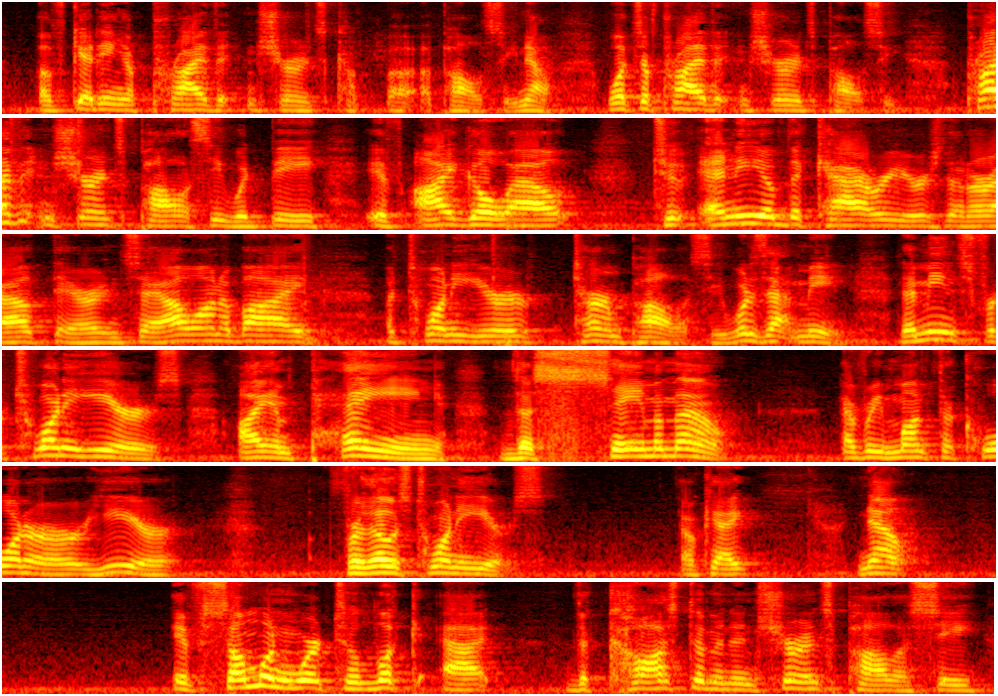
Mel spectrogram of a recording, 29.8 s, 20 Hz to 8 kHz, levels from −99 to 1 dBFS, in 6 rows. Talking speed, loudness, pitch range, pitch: 160 wpm, -27 LUFS, 135-170 Hz, 150 Hz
